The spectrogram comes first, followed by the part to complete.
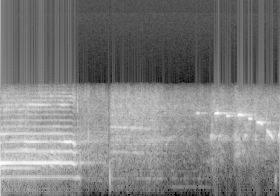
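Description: A man's voice holding one long steady howl-like note, carried on from singing, which cuts off about a second in; faint falling whistle-like glides follow near the end.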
